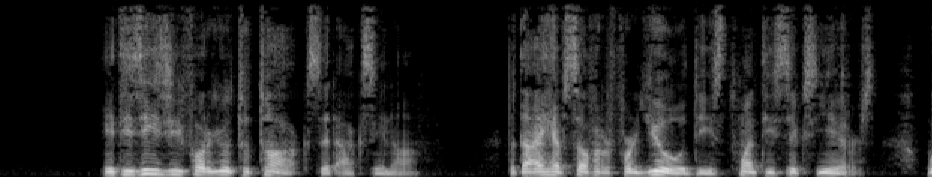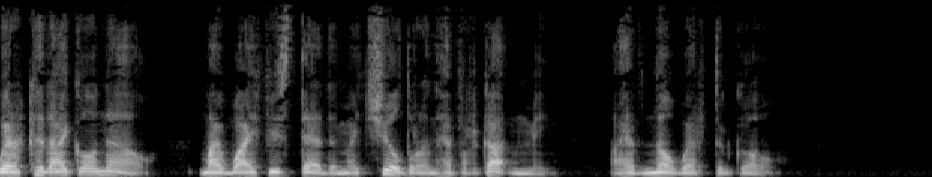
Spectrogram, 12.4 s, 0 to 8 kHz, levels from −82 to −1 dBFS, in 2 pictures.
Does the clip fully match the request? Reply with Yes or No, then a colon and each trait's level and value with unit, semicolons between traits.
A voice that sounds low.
Yes: low, 125 Hz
